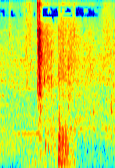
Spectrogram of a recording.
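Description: A short sharp click, then a dull thump just past the middle.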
